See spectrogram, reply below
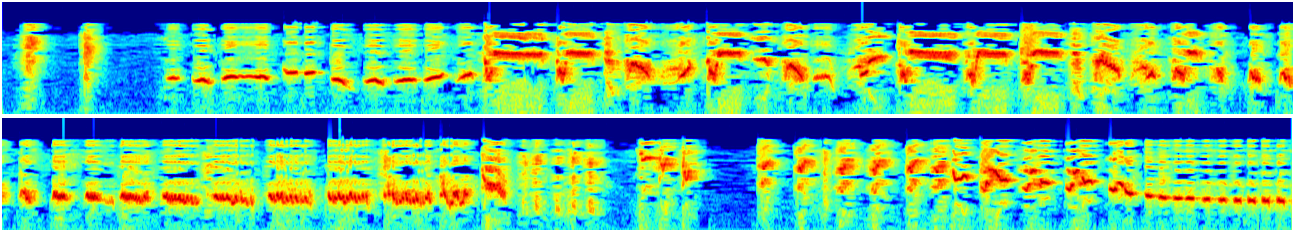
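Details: Master-recording song of a White-rumped shama, played to spur caged shamas into song: a long, fast rattle of repeated clipped notes under varied whistled phrases, sliding lower, then high chirps and a final descending whistle.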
